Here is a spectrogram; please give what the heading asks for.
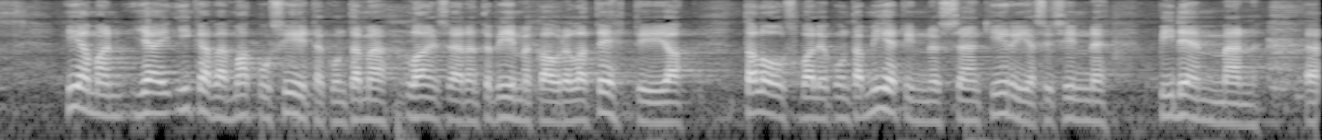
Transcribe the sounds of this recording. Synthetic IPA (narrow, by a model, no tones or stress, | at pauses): hiemɑnjæiikæʋæmɑkusiːt̪ækunt̪æmælɑinsæːɾænt̪øʋiːmːˑekɑuɾelːɑt̪eht̪iːjjɑ | t̪ɑlousʋɑljokunt̪ɑmiet̪inːøsːæːŋkirjɑsisinːe | pidemːæn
